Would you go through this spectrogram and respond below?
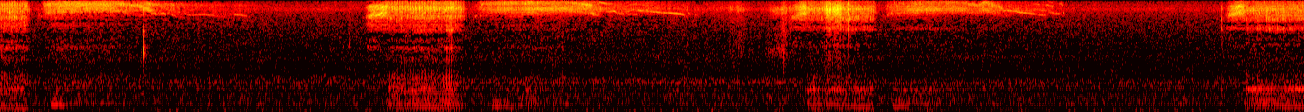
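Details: Three-year-old French Bulldog x Pekingese mix dog snoring very loudly with its eyes open; rough, rasping snore bursts return roughly every five seconds, each about a second long, with quieter breathing between them.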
